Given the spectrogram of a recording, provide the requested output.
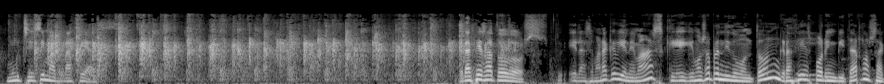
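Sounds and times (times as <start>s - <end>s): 
crowd applause: 0.0s - 5.2s
speech: 0.1s - 1.2s, 4.6s - 8.8s.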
